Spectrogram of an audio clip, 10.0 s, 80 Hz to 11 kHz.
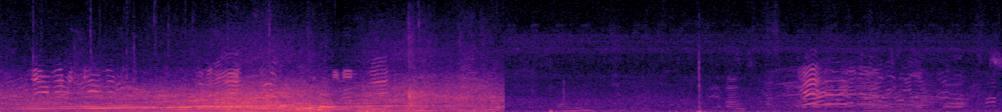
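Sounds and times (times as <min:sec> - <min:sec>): vehicle engine rising in pitch: 0:00.0 - 0:05.1.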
